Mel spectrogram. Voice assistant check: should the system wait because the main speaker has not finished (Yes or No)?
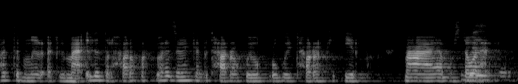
Yes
